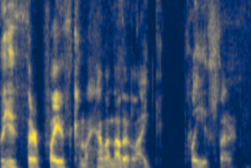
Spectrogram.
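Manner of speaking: loud, fake, grovelling pleading voice. Joking about asking viewers for likes: mock begging. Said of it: "I wasn't even begging that hard".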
